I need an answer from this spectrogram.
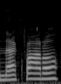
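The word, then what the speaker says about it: Neckvatal: You can also find me on Twitter, LinkedIn, and YouTube under my name, Brenda Neckvottle. Last name is spelled N-E-C-K, like the thing you want to choke.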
